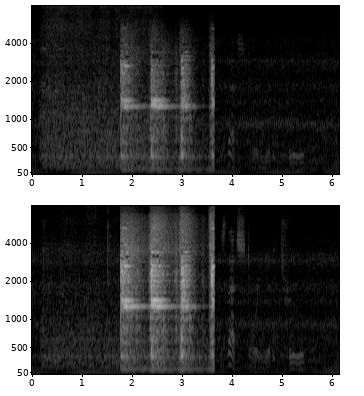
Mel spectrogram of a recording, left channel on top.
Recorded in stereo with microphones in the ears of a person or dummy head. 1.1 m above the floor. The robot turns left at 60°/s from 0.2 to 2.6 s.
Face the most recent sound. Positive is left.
turn(degrees=-45)  # may be behind; listen again after turning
